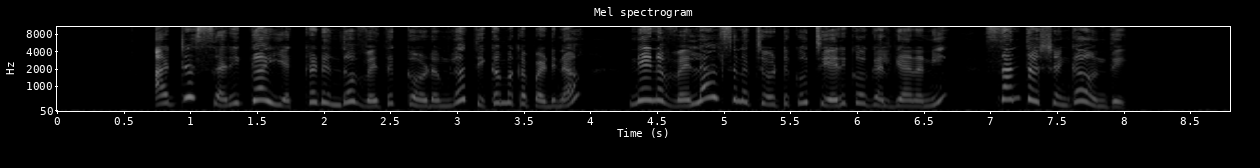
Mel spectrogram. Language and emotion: Telugu, happy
